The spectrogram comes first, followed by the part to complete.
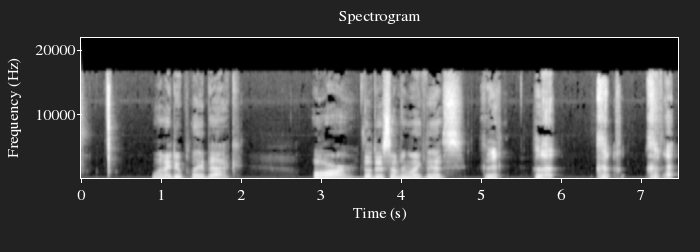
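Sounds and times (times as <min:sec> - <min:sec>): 
faint steady low hum: 0:00.0 - 0:07.4
speech: 0:00.9 - 0:02.0, 0:02.9 - 0:07.4
human voice imitating a cat retching before coughing up a hairball: 0:05.1 - 0:07.4.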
